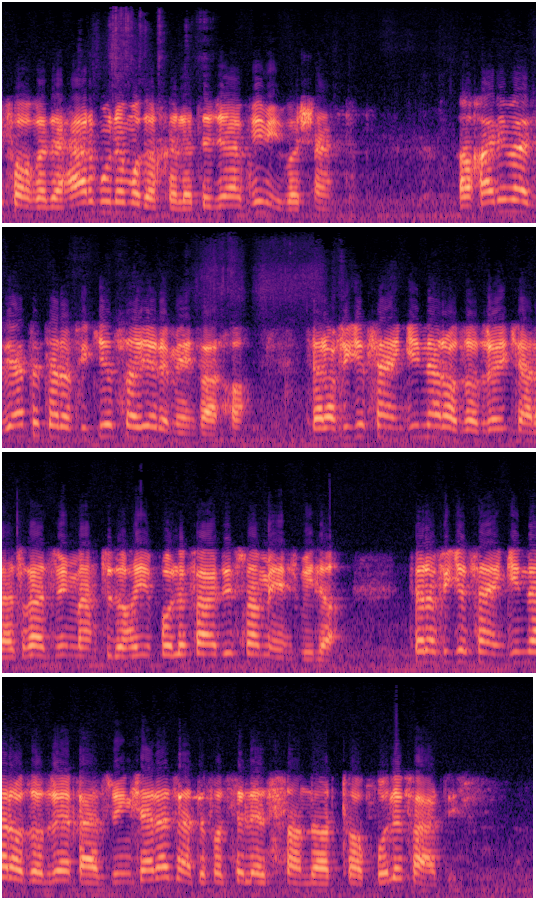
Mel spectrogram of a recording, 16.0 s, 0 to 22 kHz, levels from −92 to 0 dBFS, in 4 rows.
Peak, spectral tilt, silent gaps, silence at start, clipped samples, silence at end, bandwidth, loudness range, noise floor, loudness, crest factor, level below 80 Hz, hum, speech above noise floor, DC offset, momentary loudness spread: 0 dBFS; -3.5 dB/octave; none; 0 s; under 0.1%; 0.4 s; 19 kHz; 3 LU; -44 dBFS; -16 LUFS; 16 dB; -52 dBFS; none; 27 dB; under 0.1%; 5 LU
